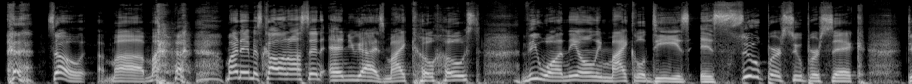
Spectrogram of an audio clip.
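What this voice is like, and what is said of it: Scratchy, slightly hoarse voice. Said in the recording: “That's a weird whoa because of my voice ... I'm not feeling too hot either right now. My voice is a little scratchy ... if I'm, like, clearing my throat”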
